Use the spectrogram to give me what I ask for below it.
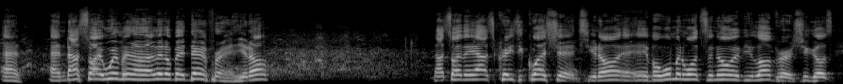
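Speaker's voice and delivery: ordinary talk, nothing marked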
